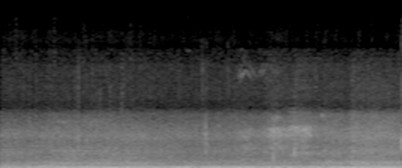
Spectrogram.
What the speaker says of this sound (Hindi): बारिश हो रही है इसलिए वीडियो ऐसी हो गई है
